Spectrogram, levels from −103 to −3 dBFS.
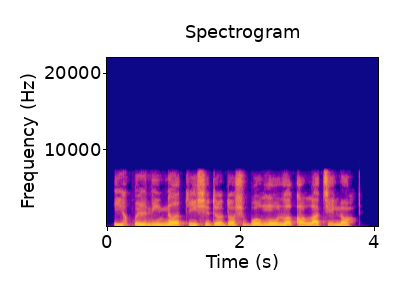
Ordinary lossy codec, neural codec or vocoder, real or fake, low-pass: none; codec, 16 kHz, 1 kbps, FunCodec, trained on LibriTTS, 50 frames a second; fake; 7.2 kHz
